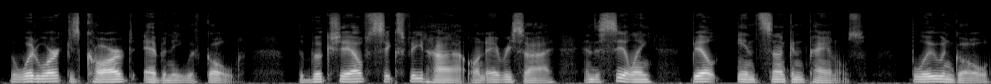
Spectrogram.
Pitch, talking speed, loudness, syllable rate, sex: 110 Hz, 155 wpm, -19 LUFS, 4.6 syllables/s, male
